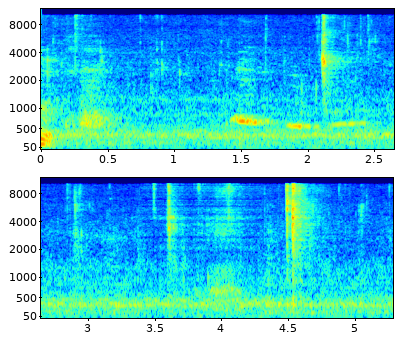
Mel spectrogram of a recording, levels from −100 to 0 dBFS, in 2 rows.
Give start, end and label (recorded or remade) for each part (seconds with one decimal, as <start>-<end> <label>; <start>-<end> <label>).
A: 0.0-3.4 recorded; 3.4-4.3 remade; 4.3-5.3 recorded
